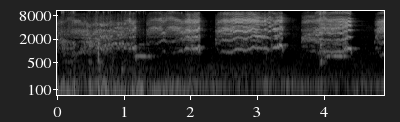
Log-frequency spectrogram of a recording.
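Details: Long-tailed shrike calling to wild shrikes, a sound showing it feels threatened by another shrike. Near-continuous grating, scratchy screeches in long bursts with only short breaks, over a low background hum.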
